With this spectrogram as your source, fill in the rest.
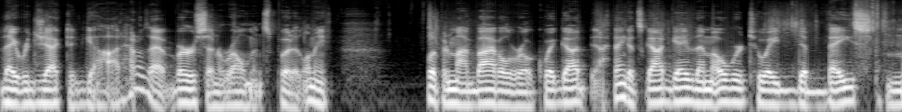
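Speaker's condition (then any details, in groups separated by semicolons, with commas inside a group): No condition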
